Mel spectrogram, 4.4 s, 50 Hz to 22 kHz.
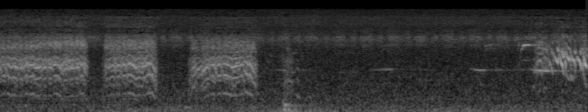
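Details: Black-faced cuckoo-shrike of the melanops subspecies in Victoria, Australia, December 2019, giving three rolling, burred churring calls in quick succession, then a quieter buzzy note and faint distant whistles.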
